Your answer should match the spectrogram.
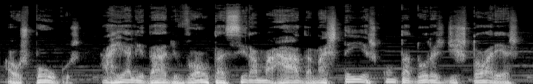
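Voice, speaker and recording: A low-voiced Brazilian man delivers scripted audio-drama narration with a very animated, swooping pitch. His tone is dark and mellow, and his manner is theatrical and ornate. Faint music plays behind him. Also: moderate pace. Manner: theatrical, florid wordplay. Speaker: podcast host and storyteller.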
